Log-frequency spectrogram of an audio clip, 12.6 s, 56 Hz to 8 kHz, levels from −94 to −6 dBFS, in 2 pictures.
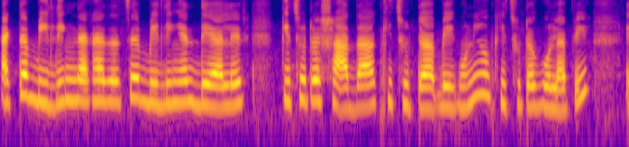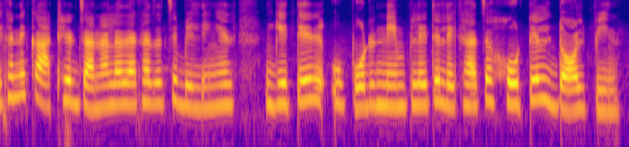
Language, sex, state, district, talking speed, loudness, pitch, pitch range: Bengali, female, West Bengal, Kolkata, 150 wpm, -18 LUFS, 245 Hz, 225-270 Hz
